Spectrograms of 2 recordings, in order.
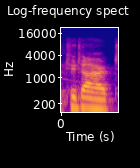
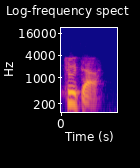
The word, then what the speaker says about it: Tutar: Ah, true. Tutar. Is that how you pronounce it? – I think so, yeah. – Her name was Tuta, not the monkey. – Tuta. Okay. No, not the monkey. Is it Tuta? The R is like slightly silent.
